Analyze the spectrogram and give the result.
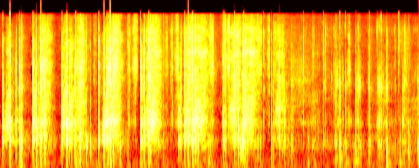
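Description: A small brown leather zippered case is held in the hands and tapped and scratched with long nails on its leather surface. Quick, irregular dry taps and crinkly scratching sweeps follow one another with no ringing.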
